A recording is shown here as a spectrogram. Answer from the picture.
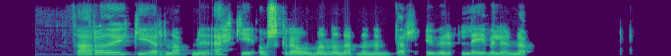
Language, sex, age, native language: Icelandic, female, 20-29, Icelandic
